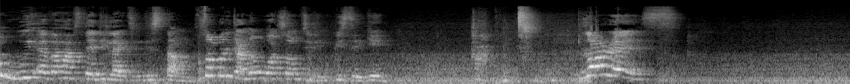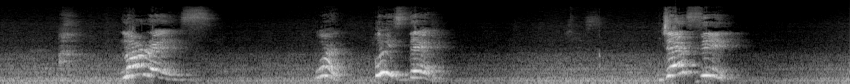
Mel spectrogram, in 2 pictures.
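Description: A middle-aged woman talks loudly and with animation close by.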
